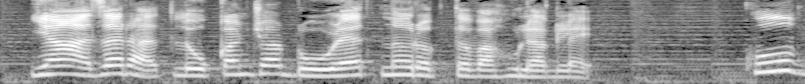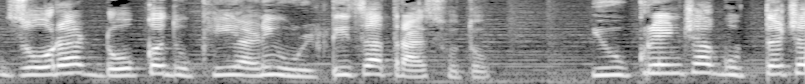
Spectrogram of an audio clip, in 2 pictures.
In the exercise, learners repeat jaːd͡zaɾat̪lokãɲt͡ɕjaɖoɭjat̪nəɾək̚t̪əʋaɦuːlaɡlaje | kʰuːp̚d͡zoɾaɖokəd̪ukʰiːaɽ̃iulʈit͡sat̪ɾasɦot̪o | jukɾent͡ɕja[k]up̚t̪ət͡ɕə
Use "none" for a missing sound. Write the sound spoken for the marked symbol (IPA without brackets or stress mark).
ɡ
